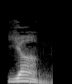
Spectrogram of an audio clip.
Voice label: "young", English

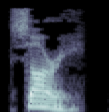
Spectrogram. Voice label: "sorry", English

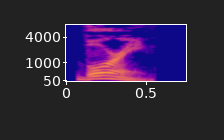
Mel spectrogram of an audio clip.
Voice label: "boring", English

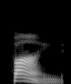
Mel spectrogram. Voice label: "find", English

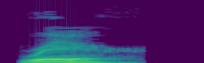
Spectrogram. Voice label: "rare", pronounce

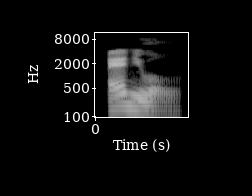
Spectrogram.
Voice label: "annual", English

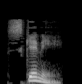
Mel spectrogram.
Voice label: "skinny", English

